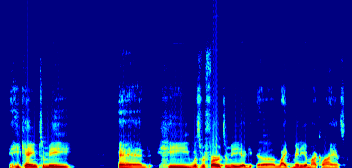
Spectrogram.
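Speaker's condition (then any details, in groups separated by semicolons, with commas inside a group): No condition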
